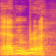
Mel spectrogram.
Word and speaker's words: Edinburgh: It is pronounced Edinburgh.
